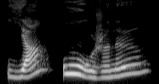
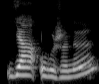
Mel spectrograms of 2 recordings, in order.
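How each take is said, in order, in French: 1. C'est prononcé lentement. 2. C'est prononcé à un rythme plus rapide, normal. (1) "la première fois, je l'ai prononcé lentement" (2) "je l'ai prononcé de façon normale"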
